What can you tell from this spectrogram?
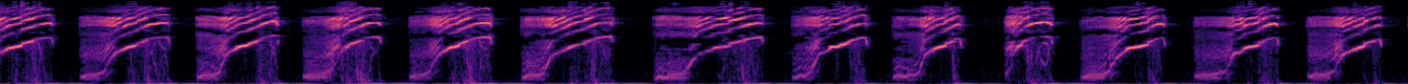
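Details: Loud guinea pig squeals, each a sharp upward-sweeping whistle, repeated steadily about twice per second with brief gaps between them.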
